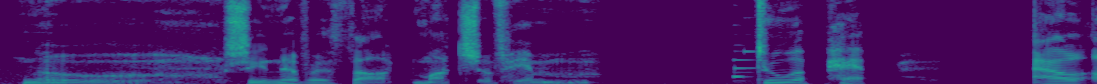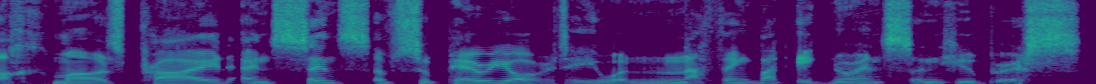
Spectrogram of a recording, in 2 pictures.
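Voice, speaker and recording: An actor playing an ancient, courteous crocodile king spirit in a video game, speaking formally and deliberately. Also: on the low side, vocal fry, fairly bright tone, a little hiss or hum, heavily acted. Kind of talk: video game voice acting, storytelling dialogue.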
